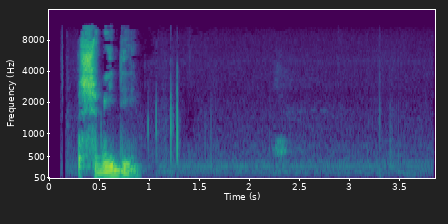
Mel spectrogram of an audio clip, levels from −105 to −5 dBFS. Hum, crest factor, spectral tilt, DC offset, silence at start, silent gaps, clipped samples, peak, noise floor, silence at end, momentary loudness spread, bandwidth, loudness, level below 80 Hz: none; 24 dB; -3.5 dB/octave; under 0.1%; 0.3 s; none; under 0.1%; -10 dBFS; -67 dBFS; 2.95 s; 28 LU; 11.5 kHz; -25 LUFS; -62 dBFS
